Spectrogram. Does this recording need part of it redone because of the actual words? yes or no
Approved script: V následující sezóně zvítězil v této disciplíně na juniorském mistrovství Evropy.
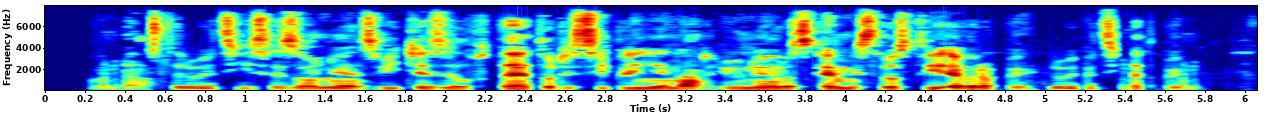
yes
